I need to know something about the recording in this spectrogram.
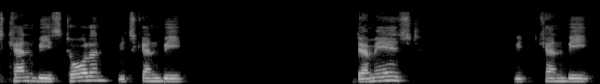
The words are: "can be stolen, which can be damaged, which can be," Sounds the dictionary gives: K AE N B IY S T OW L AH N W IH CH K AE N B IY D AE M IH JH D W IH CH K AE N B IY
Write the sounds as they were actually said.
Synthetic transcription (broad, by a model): K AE N B IY S T OW L AH N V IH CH K AE N B IY D AE M IH JH D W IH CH K AE N B IY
